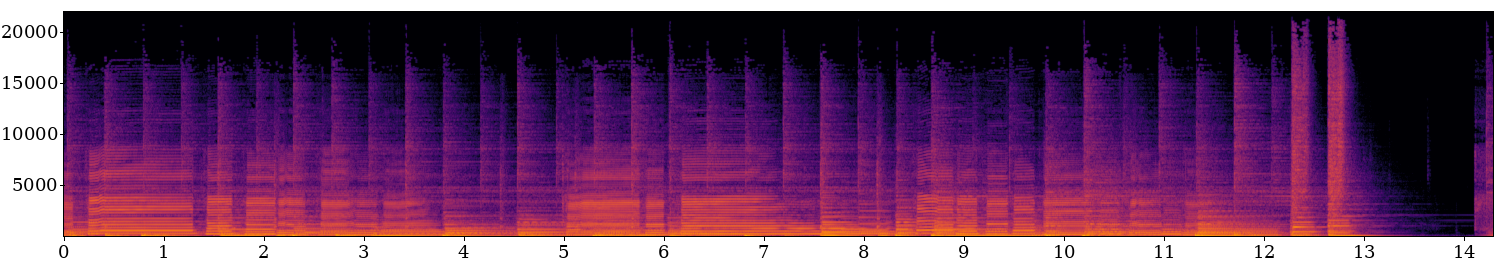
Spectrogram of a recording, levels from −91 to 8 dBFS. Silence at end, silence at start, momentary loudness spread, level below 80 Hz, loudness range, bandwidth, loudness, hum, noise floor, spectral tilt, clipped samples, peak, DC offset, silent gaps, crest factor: 0 s; 0 s; 5 LU; -26 dBFS; 2 LU; 20 kHz; -21 LUFS; none; -67 dBFS; -5.5 dB/octave; under 0.1%; -4 dBFS; under 0.1%; none; 16 dB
